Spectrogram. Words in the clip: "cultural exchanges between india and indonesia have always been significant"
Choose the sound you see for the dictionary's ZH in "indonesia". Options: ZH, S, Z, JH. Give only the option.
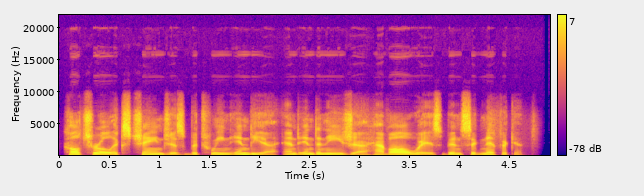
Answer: ZH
